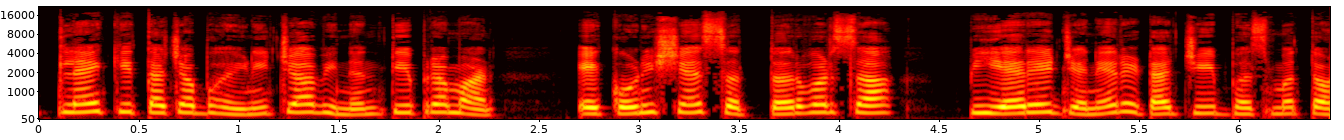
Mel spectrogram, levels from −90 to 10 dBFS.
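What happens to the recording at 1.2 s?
Nothing goes wrong at 1.2 s; the speech plays through that moment intact, with no dropout, click, distortion or glitch.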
